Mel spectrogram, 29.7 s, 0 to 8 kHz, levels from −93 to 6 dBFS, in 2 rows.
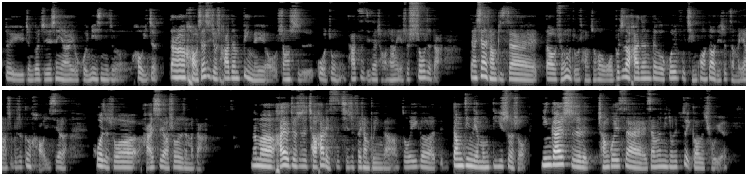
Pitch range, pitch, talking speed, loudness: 155-190 Hz, 170 Hz, 285 characters per minute, -25 LUFS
